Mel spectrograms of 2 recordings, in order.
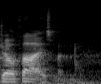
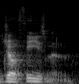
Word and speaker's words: Theismann: running for the Heisman he changed the pronunciation of his name to make his name more synonymous with the word Heisman that's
